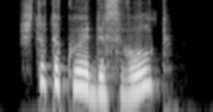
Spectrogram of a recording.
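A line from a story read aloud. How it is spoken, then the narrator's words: Whisper. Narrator (Russian): прошептала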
